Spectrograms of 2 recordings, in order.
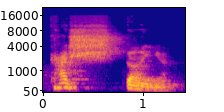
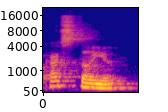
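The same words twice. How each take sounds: First: It is said in a Carioca accent. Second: It is said in a Paulista accent.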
